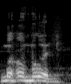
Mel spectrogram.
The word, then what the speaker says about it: Mahmoud: I mispronounced the name. It's Mahmoud.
